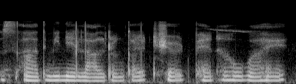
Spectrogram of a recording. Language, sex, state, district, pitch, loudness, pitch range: Hindi, female, Assam, Kamrup Metropolitan, 185 Hz, -17 LUFS, 180-195 Hz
